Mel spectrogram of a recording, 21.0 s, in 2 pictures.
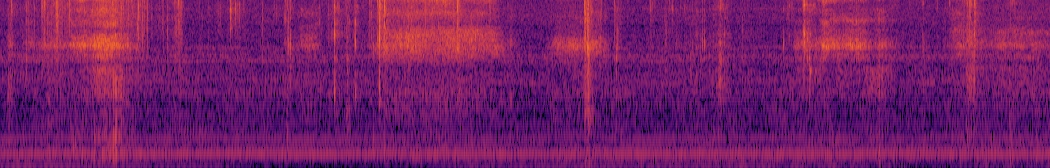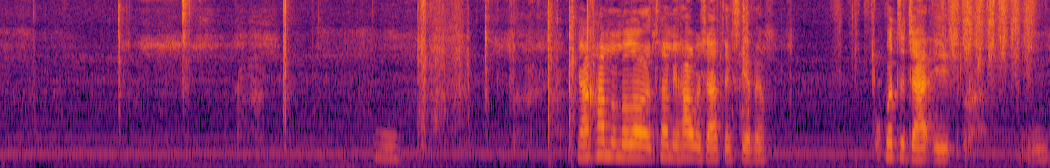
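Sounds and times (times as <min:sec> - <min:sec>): person chewing wetly: 0:00.0 - 0:11.0.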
